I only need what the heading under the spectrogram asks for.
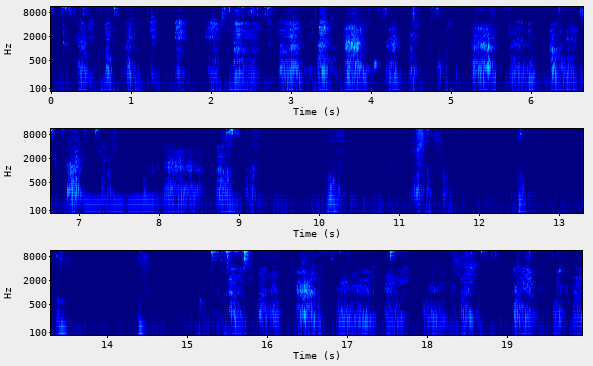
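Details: Miniature Dachshund from a funny pet compilation, growling and grumbling in uneven broadband bursts with short pauses, one low steady hum in the middle, heard indoors.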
